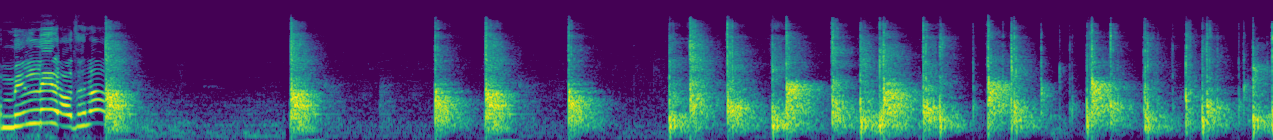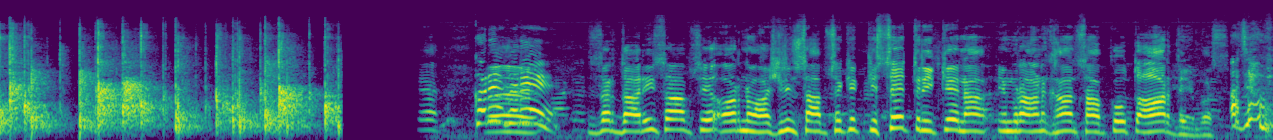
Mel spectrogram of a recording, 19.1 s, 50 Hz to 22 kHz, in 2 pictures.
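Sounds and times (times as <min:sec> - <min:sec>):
hand clapping: 0:00.8 - 0:01.1, 0:02.2 - 0:02.5, 0:03.2 - 0:12.2.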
